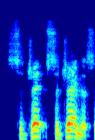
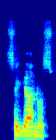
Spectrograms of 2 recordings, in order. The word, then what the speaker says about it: Sejanus: And in the same way that Augustus trusted Agrippa, Tiberius trusted Sejanus, if I use the English pronunciation. Sejanus probably is more correct in Latin.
